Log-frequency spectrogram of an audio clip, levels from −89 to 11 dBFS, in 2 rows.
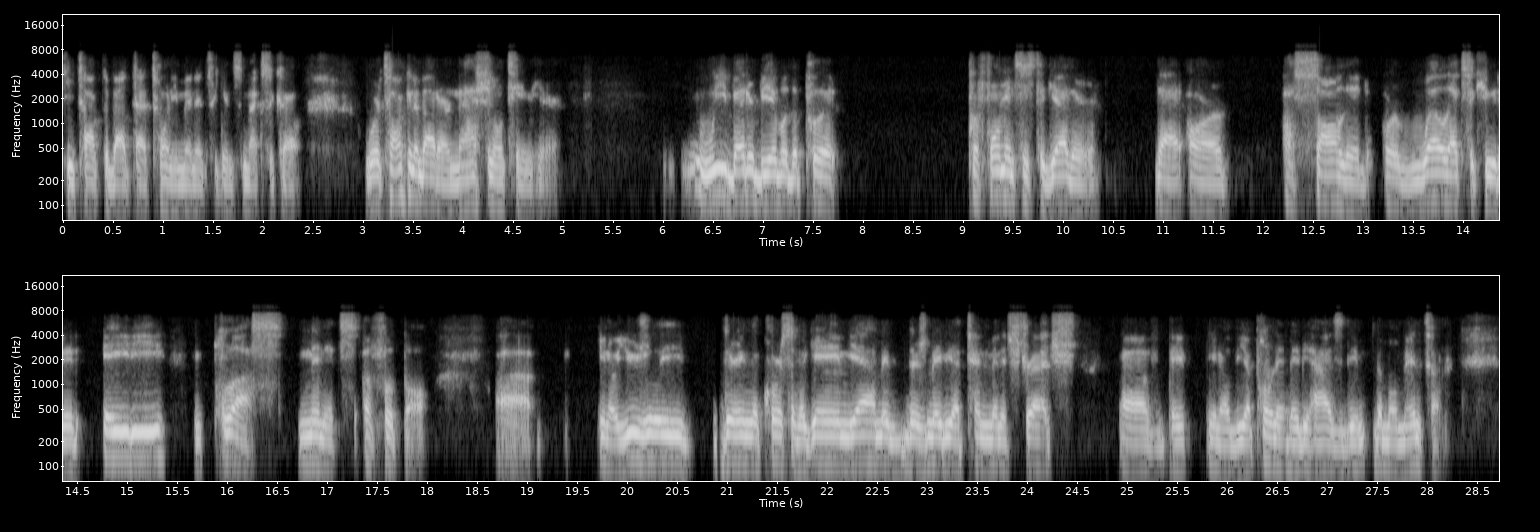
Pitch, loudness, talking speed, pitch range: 110 Hz, -14 LUFS, 125 wpm, 100-120 Hz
